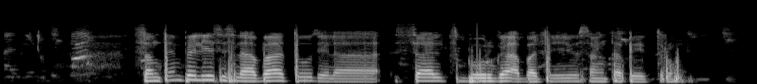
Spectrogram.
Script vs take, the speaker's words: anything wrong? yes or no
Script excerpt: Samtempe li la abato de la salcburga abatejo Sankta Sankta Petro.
yes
